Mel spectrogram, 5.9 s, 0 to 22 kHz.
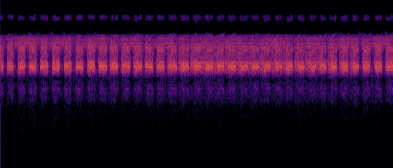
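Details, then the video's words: Cicadas singing in summer in Provence, southern France: a loud, dense, high buzzing chorus pulsing rapidly about three times per second, steady and continuous, with no other sounds. "Canto Cigarra 🦗 [ Escuchar les cigarras en verano 10 H]"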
